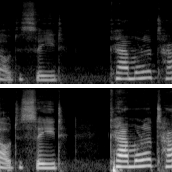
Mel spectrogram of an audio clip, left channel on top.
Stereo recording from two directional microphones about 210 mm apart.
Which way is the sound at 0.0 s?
45° right (ahead or behind).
